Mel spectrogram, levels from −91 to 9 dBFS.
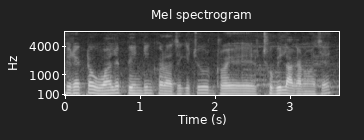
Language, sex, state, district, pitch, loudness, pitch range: Bengali, male, Tripura, West Tripura, 135 Hz, -15 LUFS, 125-150 Hz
